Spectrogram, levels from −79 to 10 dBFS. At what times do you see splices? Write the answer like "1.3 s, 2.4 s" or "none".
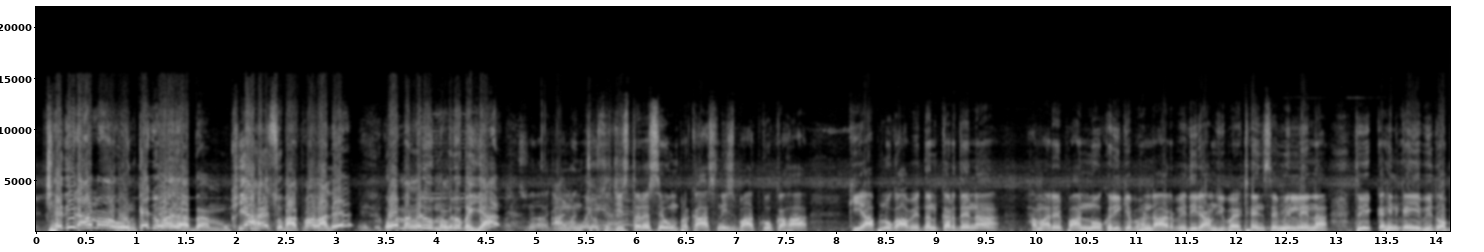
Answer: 5.4 s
